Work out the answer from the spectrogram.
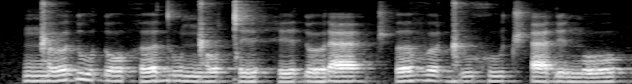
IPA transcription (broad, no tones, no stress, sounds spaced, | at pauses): ŋ͡ǁ ɵ ɗ u ɗ o h ə d u ŋ͡ǁ o ǀ ɪ h ɪ ɗ ɵ ɾ æ | t͡ʃʼ ə v ɵ ɡ͡ǁ u x u t͡ʃʼ æ ɗ ɪ ŋ o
